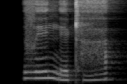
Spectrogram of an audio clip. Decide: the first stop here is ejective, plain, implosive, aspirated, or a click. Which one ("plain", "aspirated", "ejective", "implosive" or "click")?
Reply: aspirated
